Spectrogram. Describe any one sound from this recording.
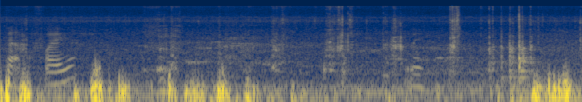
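A small trowel scrapes loose soil out of a plastic pot.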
